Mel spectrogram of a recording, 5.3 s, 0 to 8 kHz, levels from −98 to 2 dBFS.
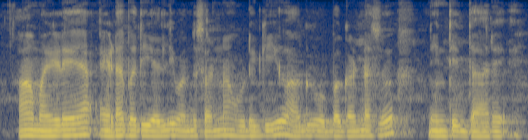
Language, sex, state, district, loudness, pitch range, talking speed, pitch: Kannada, male, Karnataka, Shimoga, -18 LUFS, 105-115 Hz, 125 wpm, 110 Hz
